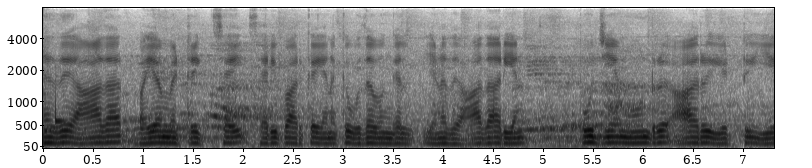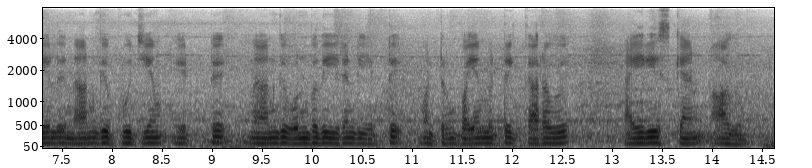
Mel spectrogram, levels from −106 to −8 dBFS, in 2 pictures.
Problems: background sounds at intervals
